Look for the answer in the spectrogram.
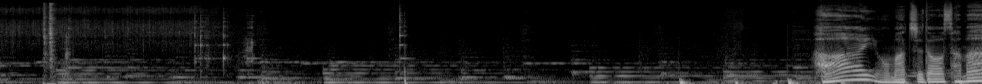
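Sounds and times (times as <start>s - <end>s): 
bacon and eggs frying in a pan: 0.0s - 3.2s
utensils clinking: 0.4s - 0.9s, 1.8s - 3.1s, 4.0s - 4.2s
speech: 8.2s - 9.8s.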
